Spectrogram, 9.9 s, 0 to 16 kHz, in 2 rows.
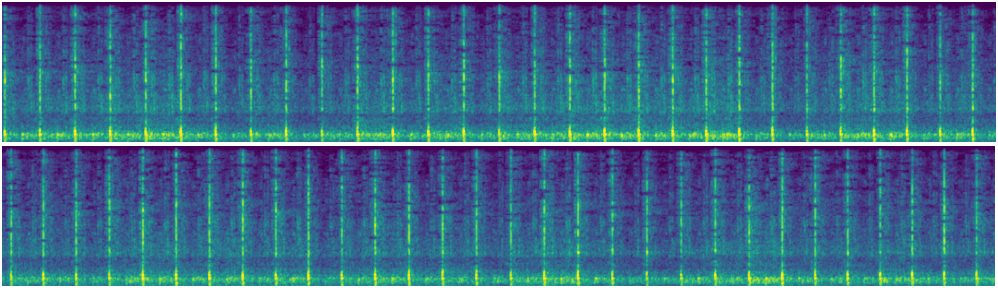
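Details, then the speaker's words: ET8 small engine (from Banggood) on first start after rebuild with replacement parts, 40:1 fuel mix, rich, throttle about half, cold: sharp pops about three a second, rough and unsteady; intake valve leaking, puffing air back through carburetor, valves not yet seated. "oh yeah that intake valve is that intake valve is leaking a lot i can feel it puffing air back out through the uh carburetor there so"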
